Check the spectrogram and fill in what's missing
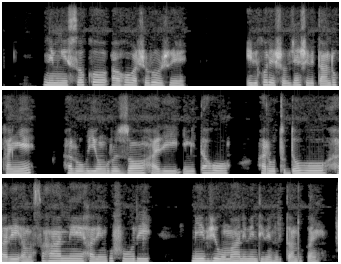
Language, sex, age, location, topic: Kinyarwanda, female, 18-24, Nyagatare, finance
